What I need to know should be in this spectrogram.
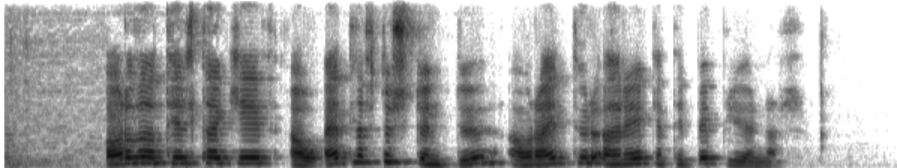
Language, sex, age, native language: Icelandic, female, 50-59, Icelandic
